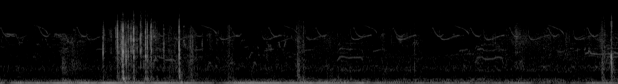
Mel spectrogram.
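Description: Hoe blades striking and scraping weedy soil, a few sharp knocks about a second in and again near three seconds, while a bird repeats short swooping chirps.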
